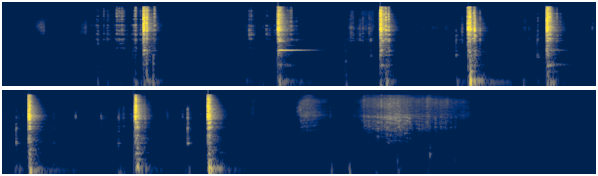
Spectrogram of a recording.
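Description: Hand pop-rivet tool being squeezed against the lantern's steel body, setting a rivet. It makes about eight sharp metallic clacks, one every second or so, and one of them rings briefly. A short rustle follows near the end.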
